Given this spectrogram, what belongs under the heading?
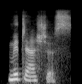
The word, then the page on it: myrtaceous: Indian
